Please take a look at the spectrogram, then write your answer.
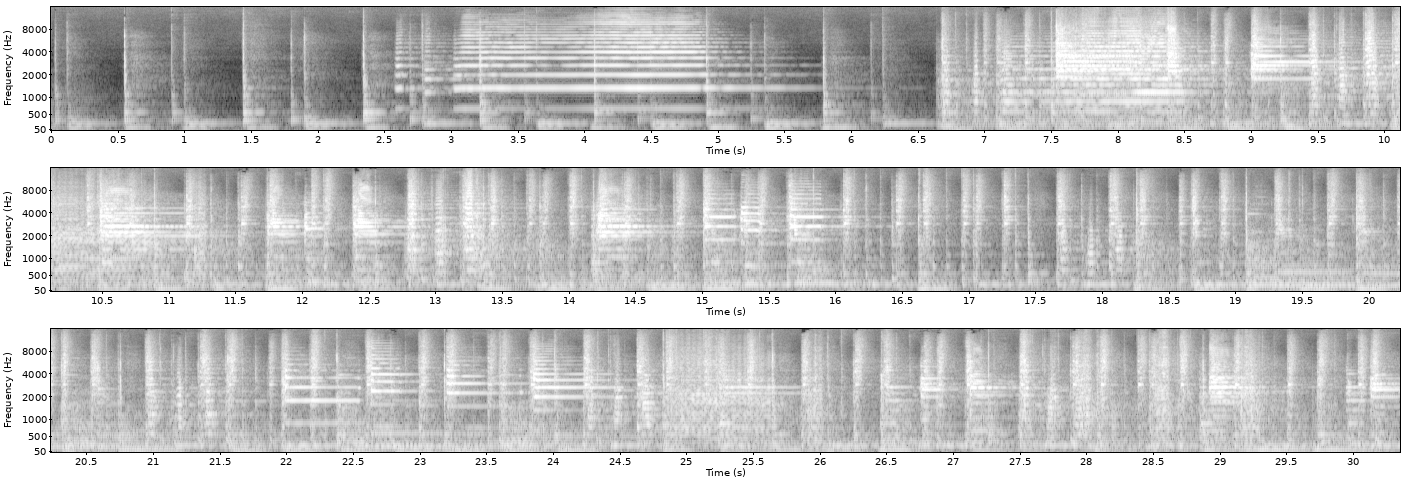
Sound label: theme; thePrisoner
